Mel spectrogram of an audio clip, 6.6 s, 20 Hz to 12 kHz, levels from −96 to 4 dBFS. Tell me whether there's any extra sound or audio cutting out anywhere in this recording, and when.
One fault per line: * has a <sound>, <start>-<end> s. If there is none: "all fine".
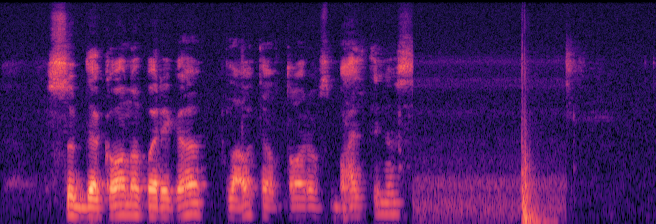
* has a thud, 5.2-5.6 s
